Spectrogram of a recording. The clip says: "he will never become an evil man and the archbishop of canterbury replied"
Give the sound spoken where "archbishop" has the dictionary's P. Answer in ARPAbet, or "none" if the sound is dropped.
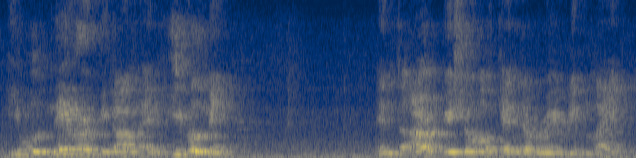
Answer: none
